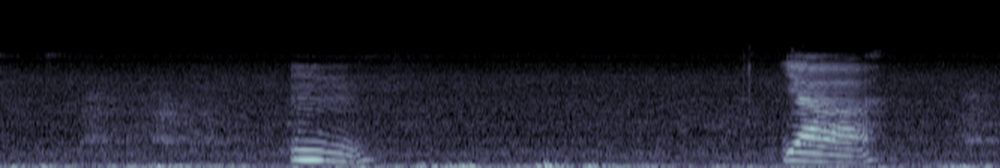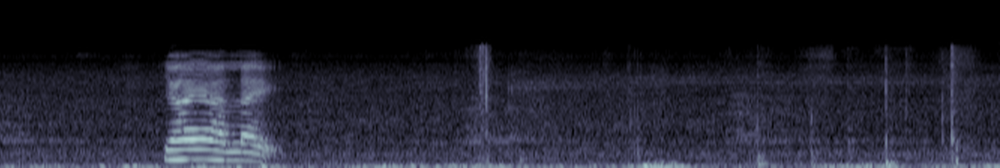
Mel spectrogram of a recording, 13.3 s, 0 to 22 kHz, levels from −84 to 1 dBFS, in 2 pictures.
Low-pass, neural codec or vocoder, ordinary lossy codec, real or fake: 7.2 kHz; none; none; real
